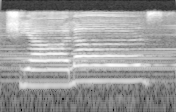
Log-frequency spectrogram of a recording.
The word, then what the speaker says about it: ಶ್ಯಾಲಾಃ: ಶ್ವಶುರಾ ಪೌತ್ರಾಶ್ ಶ್ಯಾಲಾ ಸಂಬಂಧಿನಸ್ತತಾ ಶ್ಯಾಲಾಸ್ ಇಲ್ಲಿ ಶ್ಯಾ ಮತ್ತೆ ಲ ಎರಡು ಸಹ ದೀರ್ಘ ಲಂತರ ಇರೋ ವಿಸರ್ಗದ ಉಚ್ಚಾರಣೆ ಅರ್ಧ ಸ ರೀತಿ ಮುಂದಿನ ಶಬ್ದ ಸ ದಿಂದ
